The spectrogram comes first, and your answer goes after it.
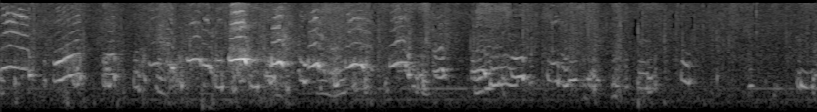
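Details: Strongbow puppies at two weeks of age, several whimpering at once with short rising squeaks and wavering whines tumbling over one another in quick succession.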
